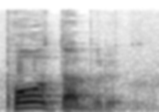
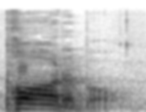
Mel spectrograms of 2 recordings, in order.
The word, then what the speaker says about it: ポータブル: まあ、あとはですね、ではそれに関連しまして、ポータブル、ポータブルもですね、よく出てきますよね。日本語英語になってますね。これは正しい発音でいきたいと思います。これポイントはですね、ポーって伸ばすのは多分問題ないと思いますが、ポータブルのタのところが半母音ですから、出しても出さなくてもいい、ちょっとあっていうだけです。だからポータブル、ポータブルではありません。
